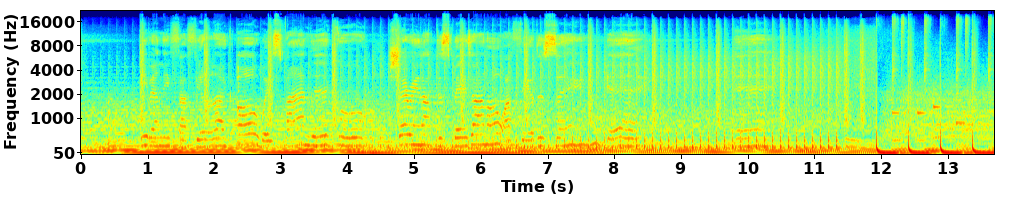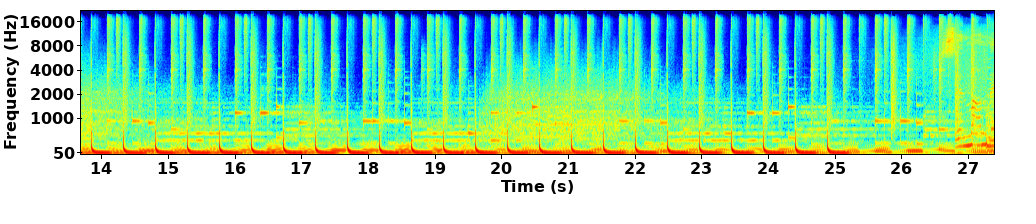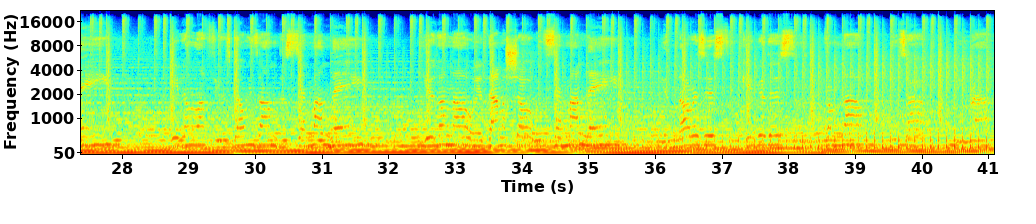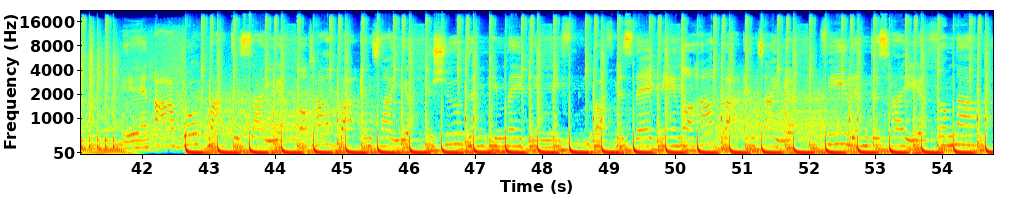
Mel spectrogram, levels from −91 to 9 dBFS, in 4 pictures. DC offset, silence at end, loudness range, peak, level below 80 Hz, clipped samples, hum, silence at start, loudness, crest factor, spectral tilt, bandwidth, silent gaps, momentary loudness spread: under 0.1%; 0 s; 2 LU; 0 dBFS; -10 dBFS; 0.4%; none; 0 s; -10 LUFS; 8 dB; -4.5 dB/octave; 20 kHz; none; 4 LU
